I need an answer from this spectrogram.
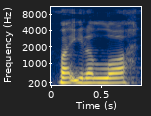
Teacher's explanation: لفظ اللہ کلام یہاں پر موٹا پڑھا جائے گا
